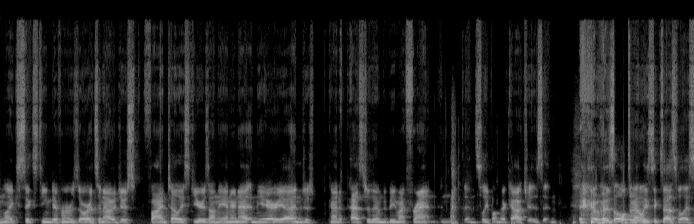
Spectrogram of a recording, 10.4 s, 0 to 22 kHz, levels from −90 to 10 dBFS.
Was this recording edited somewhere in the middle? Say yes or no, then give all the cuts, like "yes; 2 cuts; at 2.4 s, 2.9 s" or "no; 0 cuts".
yes; 2 cuts; at 4.8 s, 8.5 s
